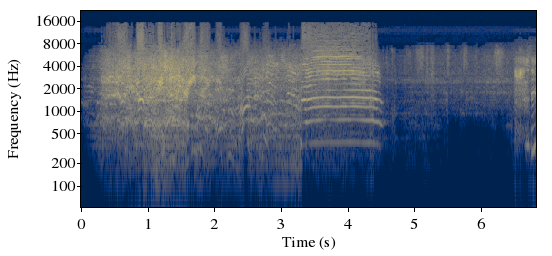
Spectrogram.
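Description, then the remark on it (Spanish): In a film scene, a loud, dense crowd at a London station shouts and jeers at Merrick, then one sustained high-pitched yell cuts through before the commotion drops off to a quieter background murmur. “cuando consigue llegar Merrick a la estación de, Londres, eh, la gente le abuchea, eh, le empiezan a perseguir, a gritar.”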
